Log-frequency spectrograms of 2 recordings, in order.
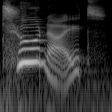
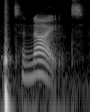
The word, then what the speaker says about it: tonight: You're not going to say tonight, but rather you say tonight. It naturally goes to that second syllable in that word, for example.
